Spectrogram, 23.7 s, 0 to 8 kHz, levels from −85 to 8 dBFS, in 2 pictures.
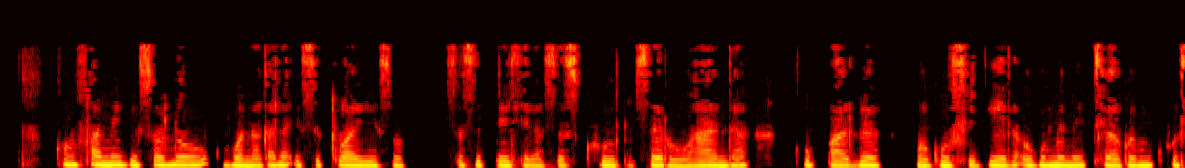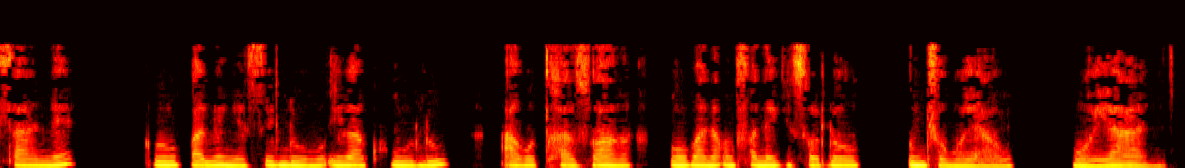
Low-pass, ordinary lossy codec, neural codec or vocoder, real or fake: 7.2 kHz; MP3, 24 kbps; codec, 16 kHz, 16 kbps, FunCodec, trained on Chinese and English, 50 frames a second; fake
